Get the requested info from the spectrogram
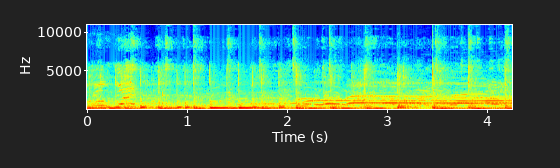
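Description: Live band music with a steady drum rhythm and a bass line. About halfway through, voices sing long held, wavering notes over it.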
